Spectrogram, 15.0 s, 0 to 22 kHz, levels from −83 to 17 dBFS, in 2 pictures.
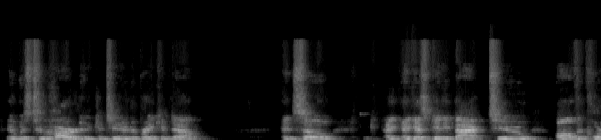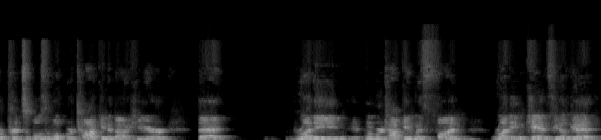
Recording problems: off-mic speech; far
room echo; slight; dies away in 0.3 s
garbled, watery; slightly; nothing above 18 kHz
thin; very slightly; fading below 300 Hz

